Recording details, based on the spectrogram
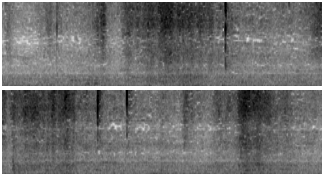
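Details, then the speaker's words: Car raised, in neutral, front wheel hand-spun after a recent wheel bearing replacement, turning almost silently with soft hiss and light ticks: bearing normal, while a speed-dependent road noise from the other wheel remains to find. "以听到这里没有声音。"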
